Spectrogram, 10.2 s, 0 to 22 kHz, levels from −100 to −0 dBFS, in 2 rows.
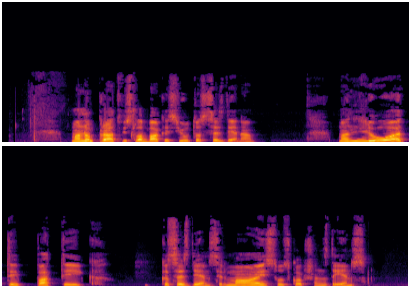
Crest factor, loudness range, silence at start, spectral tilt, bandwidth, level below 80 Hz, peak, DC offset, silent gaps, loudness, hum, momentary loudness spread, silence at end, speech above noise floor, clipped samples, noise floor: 22 dB; 4 LU; 0.85 s; -6.5 dB/octave; 11 kHz; -66 dBFS; 0 dBFS; under 0.1%; none; -21 LUFS; none; 16 LU; 0.6 s; 60 dB; under 0.1%; -81 dBFS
